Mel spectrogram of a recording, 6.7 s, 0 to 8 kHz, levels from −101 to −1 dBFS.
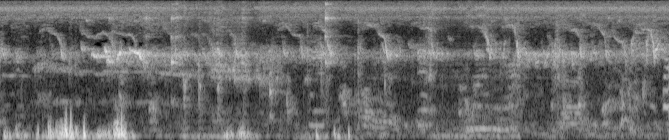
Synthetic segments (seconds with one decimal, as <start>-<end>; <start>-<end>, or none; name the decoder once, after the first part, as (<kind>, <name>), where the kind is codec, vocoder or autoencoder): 1.8-2.6 (vocoder, HiFi-GAN); 4.3-5.2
